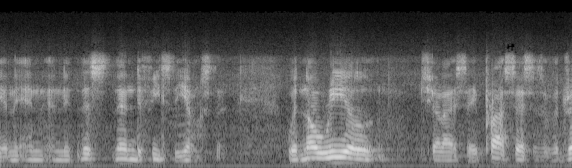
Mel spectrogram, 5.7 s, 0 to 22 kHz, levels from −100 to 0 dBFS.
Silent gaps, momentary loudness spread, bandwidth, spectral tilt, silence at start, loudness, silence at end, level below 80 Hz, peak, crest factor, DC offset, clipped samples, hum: none; 17 LU; 12 kHz; -4 dB/octave; 0 s; -23 LUFS; 0 s; -56 dBFS; -6 dBFS; 18 dB; under 0.1%; under 0.1%; none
